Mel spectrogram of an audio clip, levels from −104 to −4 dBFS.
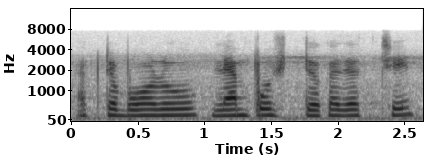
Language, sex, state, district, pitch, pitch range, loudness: Bengali, female, West Bengal, Jhargram, 195 Hz, 190-205 Hz, -20 LUFS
